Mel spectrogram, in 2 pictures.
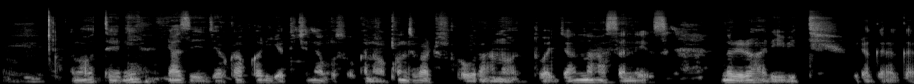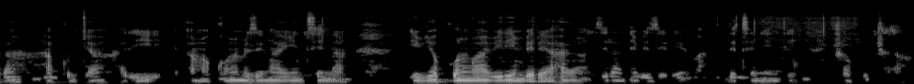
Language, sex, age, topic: Kinyarwanda, female, 18-24, finance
